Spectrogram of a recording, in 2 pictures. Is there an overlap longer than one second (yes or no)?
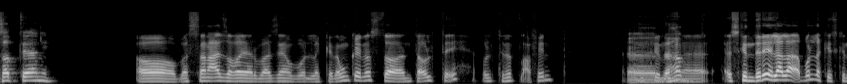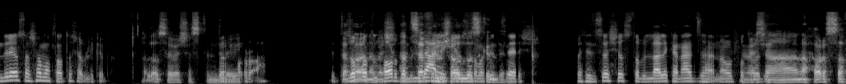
yes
